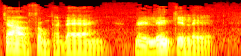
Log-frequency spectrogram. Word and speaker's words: กิเลส: ชมรม บ้าน ธรรมะ มสธ กิเลส เป็น คำ ภาษา บาลี อ่าน ออก เสียง ตาม ภาษา บาลี ว่า กิเลสะ อ่าน ตาม ภาษา ไทย ว่า กิเลส หมาย ถึง เครื่อง เศร้า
